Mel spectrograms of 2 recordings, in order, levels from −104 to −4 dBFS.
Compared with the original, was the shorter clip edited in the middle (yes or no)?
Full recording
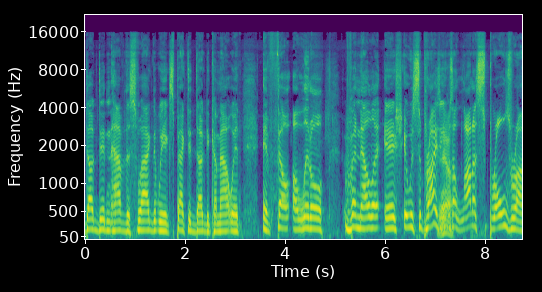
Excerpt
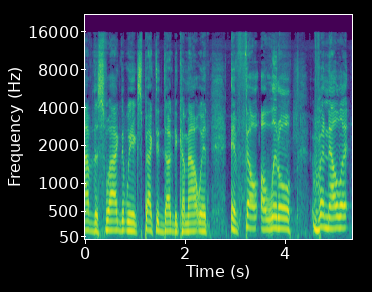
no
